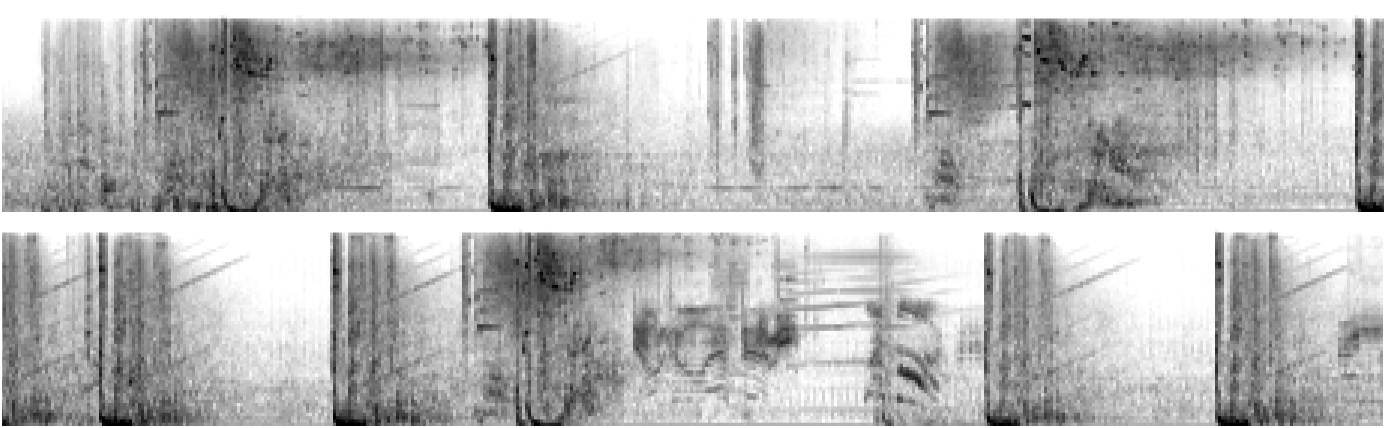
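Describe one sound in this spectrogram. Sniper rifle shots crack loudly, each followed by a booming echo.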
